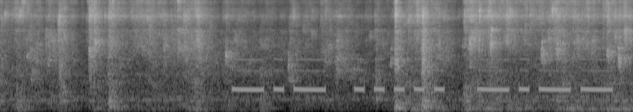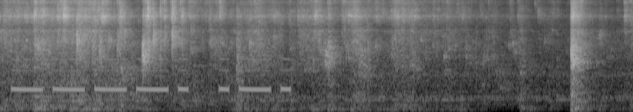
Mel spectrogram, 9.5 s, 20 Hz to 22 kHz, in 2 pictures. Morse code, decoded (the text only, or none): K5Y9R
